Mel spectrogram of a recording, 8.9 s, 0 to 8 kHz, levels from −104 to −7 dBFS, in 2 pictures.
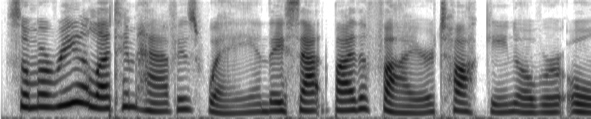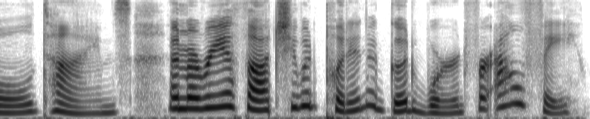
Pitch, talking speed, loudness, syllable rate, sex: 235 Hz, 195 wpm, -19 LUFS, 4.2 syllables/s, female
